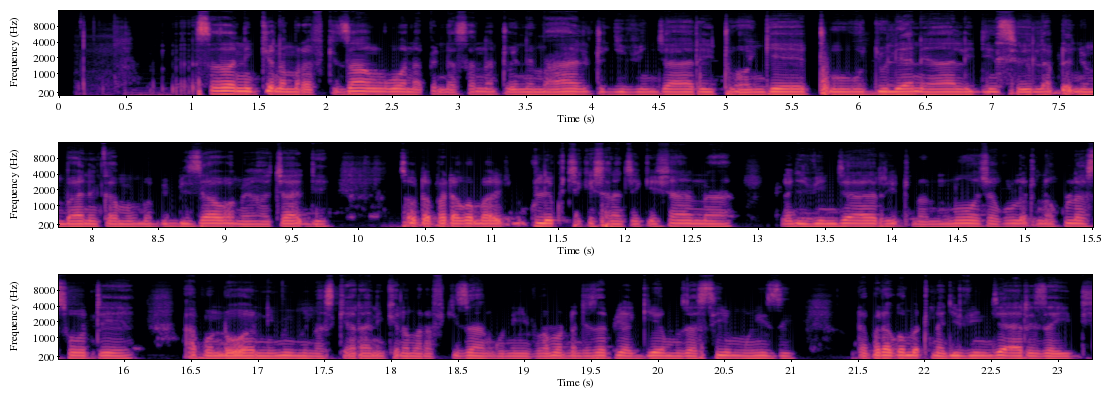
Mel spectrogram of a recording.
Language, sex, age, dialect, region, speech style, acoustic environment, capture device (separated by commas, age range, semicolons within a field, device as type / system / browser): Swahili, male, 18-24, Kenya - Mombasa, Kenya, happy; anxious, people talking; music; nature, mobile / Linux / Chrome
